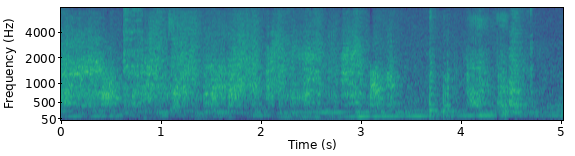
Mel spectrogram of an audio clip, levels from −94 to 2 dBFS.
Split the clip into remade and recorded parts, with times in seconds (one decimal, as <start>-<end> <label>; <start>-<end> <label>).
0.0-5.0 recorded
